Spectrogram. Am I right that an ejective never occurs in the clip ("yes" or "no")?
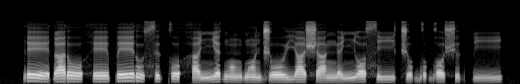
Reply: yes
